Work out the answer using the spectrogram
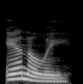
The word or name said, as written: analeigh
